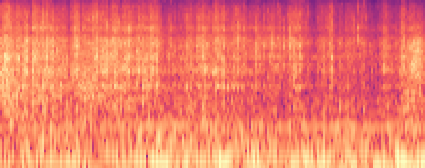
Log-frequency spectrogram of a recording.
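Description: Tissue paper crinkling and rustling softly as it is folded and pressed down by hand into a cardboard firework-shell hemisphere.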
